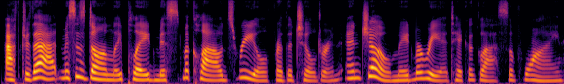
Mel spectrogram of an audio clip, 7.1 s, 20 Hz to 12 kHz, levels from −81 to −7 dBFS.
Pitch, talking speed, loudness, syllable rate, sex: 210 Hz, 170 wpm, -23 LUFS, 4.0 syllables/s, female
